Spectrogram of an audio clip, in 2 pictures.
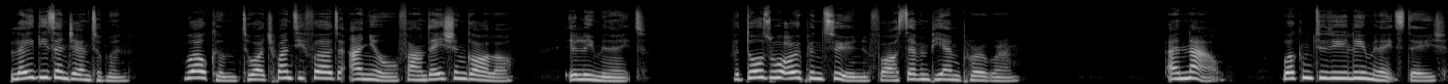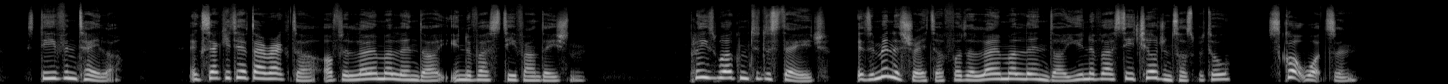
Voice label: boy british voice over upbeat; english british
